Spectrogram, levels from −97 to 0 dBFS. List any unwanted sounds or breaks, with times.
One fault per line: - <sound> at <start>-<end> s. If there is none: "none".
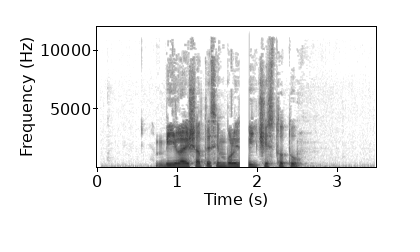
- dropout at 1.8-1.9 s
